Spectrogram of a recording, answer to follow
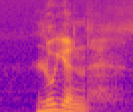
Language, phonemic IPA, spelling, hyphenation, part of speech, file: Dutch, /ˈlui̯ə(n)/, loeien, loe‧ien, verb, Nl-loeien.ogg
- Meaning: 1. to low, to moo 2. to roar, to make loud noise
